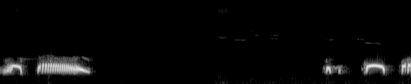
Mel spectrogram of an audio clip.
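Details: Malaysian spotted dove used as a lure bird for trapping: a hooked short note and a long buzzy coo, a quiet pause, then more clipped arched notes starting again.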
